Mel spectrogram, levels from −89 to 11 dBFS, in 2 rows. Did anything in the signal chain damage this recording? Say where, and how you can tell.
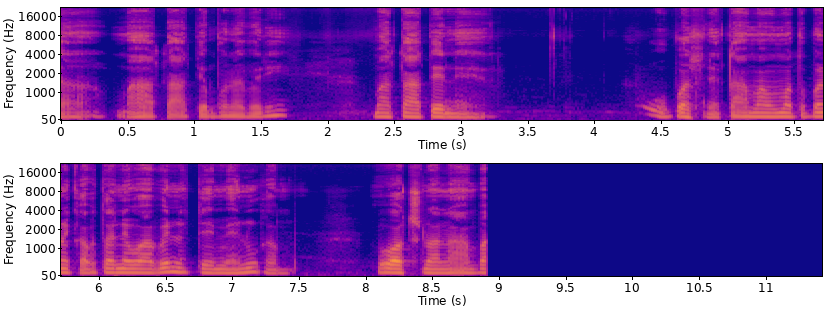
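Yes. An audio dropout to silence begins at 8.9 s and runs to the end of the speech at about 11.4 s. The voice stops mid-flow and the remaining stretch is silent, with no room tone or noise floor underneath. That points to the input being lost before the converter or encoder, likely a disconnected device, failed link or accidental mute, while recording carried on writing empty samples. Whatever followed is unrecoverable.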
